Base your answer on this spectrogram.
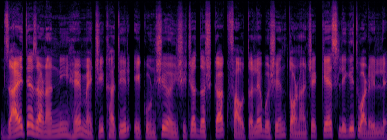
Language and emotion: Goan Konkani, neutral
